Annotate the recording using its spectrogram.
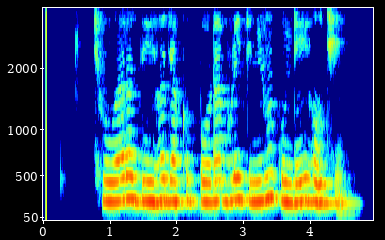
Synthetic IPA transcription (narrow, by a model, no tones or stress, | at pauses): t͡ʃʰuwaɾɔd̪iɦɔd͡ʒakːɔk̚pɔɽabʱoɭit͡ʃiniɳukuɳɖejɦowt͡ʃʰi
